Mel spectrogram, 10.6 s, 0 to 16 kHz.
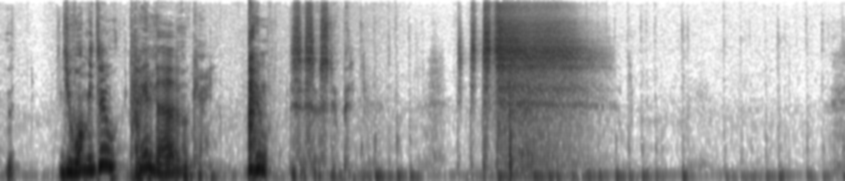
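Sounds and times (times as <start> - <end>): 
speech: 0.8 - 2.6, 3.2 - 4.4
typing on a computer keyboard: 4.4 - 5.3, 7.5 - 10.5.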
